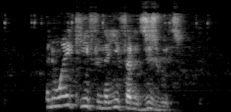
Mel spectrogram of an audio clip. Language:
Kabyle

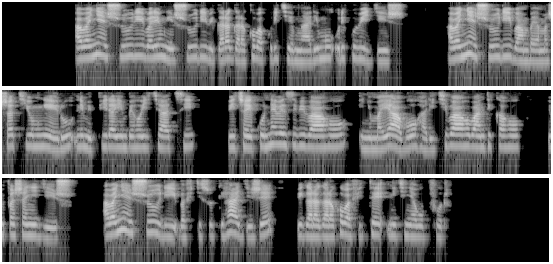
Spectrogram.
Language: Kinyarwanda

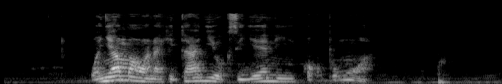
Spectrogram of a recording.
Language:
Swahili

